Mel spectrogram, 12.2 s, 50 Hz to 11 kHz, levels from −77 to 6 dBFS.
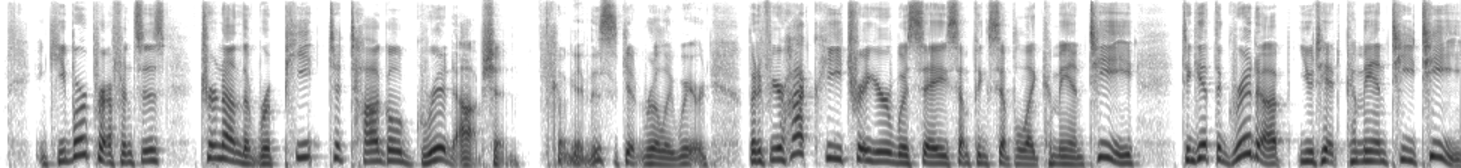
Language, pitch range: English, 160-245 Hz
